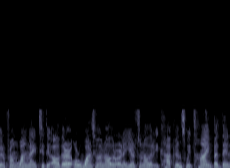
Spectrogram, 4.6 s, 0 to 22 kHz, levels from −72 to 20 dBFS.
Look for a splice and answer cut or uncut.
cut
